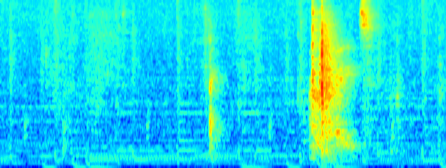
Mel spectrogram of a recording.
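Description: A kitchen knife cutting through Polish sausage on a cutting board, with a sharp knock of the blade on the board about two seconds in. Near the end, a louder clatter as the cut sausage pieces go into a stainless steel pot.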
